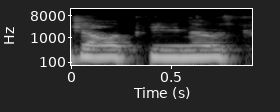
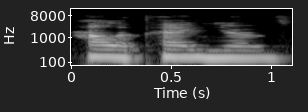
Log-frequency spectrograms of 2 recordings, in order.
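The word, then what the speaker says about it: jalapeños: sauce to it and jalapenos, or as well as actually pronounced jalapenos. But you know, growing up, I always pronounce it with a J.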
